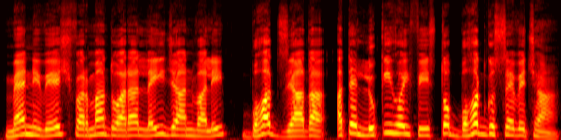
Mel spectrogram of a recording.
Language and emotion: Punjabi, angry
